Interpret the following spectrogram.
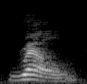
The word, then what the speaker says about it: realm: first word is realm realm the stress is on the first part realm it means a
